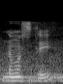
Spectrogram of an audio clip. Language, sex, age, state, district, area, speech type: Sanskrit, male, 18-30, Andhra Pradesh, Guntur, urban, spontaneous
